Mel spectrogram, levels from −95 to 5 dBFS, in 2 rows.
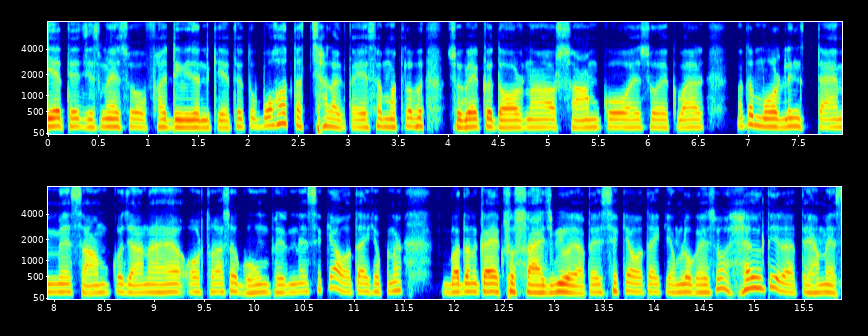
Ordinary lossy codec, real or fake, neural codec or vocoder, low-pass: none; fake; codec, 16 kHz, 8 kbps, FunCodec, trained on Chinese and English, 25 frames a second; none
